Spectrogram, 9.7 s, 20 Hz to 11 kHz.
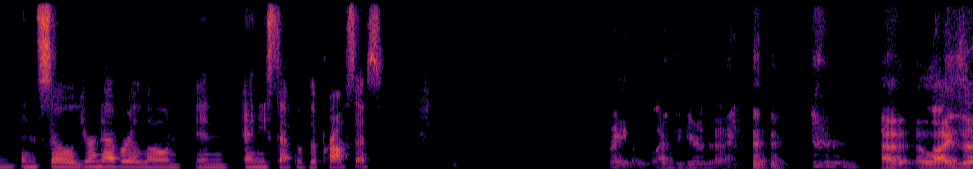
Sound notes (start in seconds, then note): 7.3 laughs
